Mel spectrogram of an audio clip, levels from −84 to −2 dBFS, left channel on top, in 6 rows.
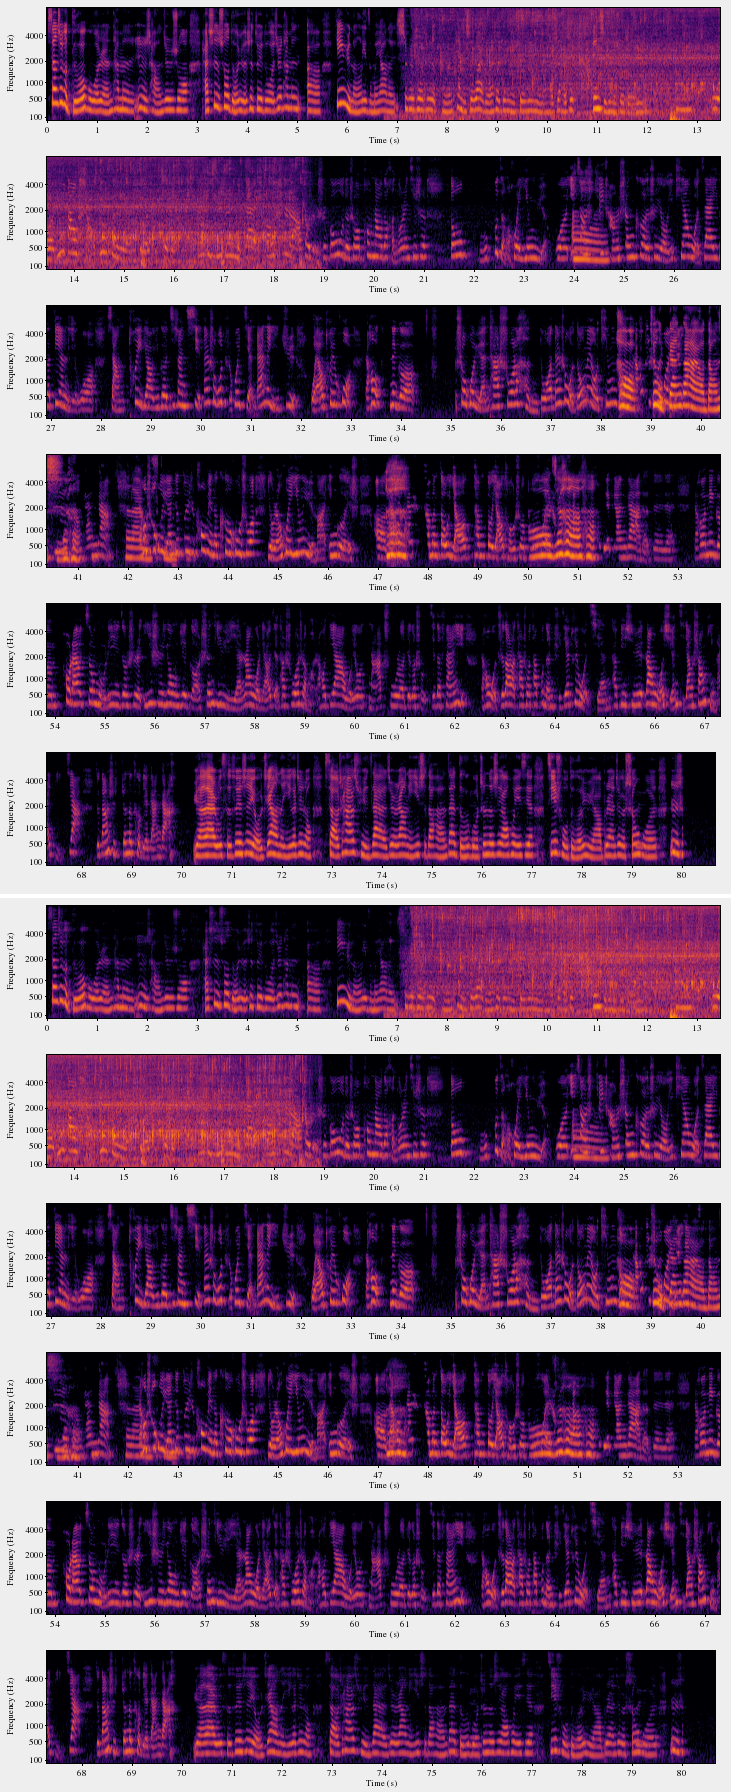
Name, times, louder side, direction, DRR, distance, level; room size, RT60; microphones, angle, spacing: voice 1, 0.0-12.1 23.9-24.7 38.3-38.7 39.0-41.1 41.9-43.0 47.1-47.6 50.0-51.4 70.2-80.0, left 5 dB, 75° left, 0.5 m, -31 dB
Water tap faucet / Sink (filling or washing), 6.7-18.9, right 7 dB, 40° right, 0.6 m, -30 dB
sound 1, 11.3-23.1, left 1 dB, 25° left, 3.9 m, -49 dB
voice 2, 12.5-21.8 22.1-34.3 34.6-34.7 35.1-39.8 40.5-47.7 47.9-50.6 50.9-51.0 51.5-69.8 75.7-76.0 79.1-79.4, right 1 dB, 10° right, 0.8 m, -37 dB
12.5 x 8.5 x 3.6 m
head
